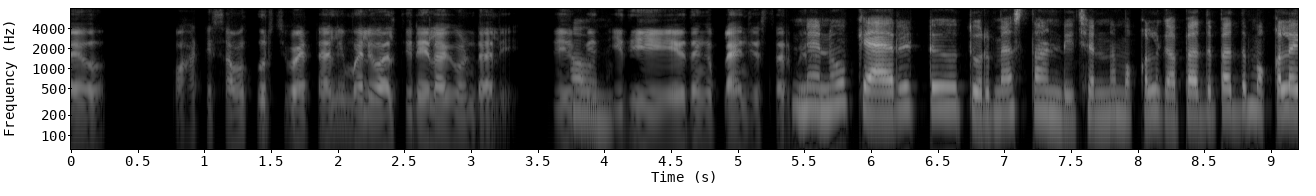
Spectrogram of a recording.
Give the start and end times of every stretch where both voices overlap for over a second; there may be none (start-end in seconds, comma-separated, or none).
none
